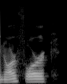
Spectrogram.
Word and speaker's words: Norfolk: If you can find the Norfolk Daily News, and it's spelled like Norfolk, we say Norfolk Daily News, Norfolk, Nebraska.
